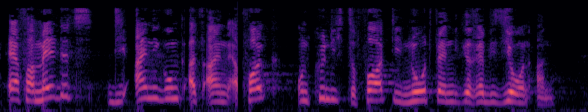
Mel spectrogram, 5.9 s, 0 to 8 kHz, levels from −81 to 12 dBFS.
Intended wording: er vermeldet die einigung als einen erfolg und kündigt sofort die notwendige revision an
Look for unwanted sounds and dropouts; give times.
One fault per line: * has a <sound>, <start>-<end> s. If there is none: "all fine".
* has a dropout, 2.4-2.4 s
